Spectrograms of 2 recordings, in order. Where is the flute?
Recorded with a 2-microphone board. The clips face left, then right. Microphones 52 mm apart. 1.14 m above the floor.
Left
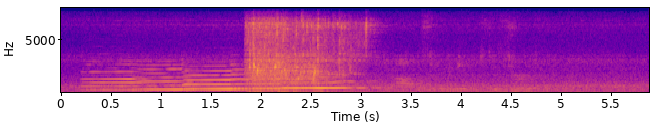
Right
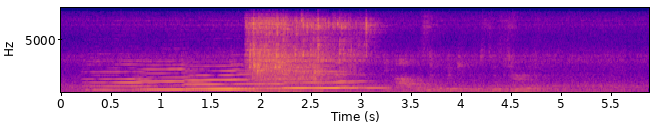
35° left (ahead or behind), 2.5 m.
